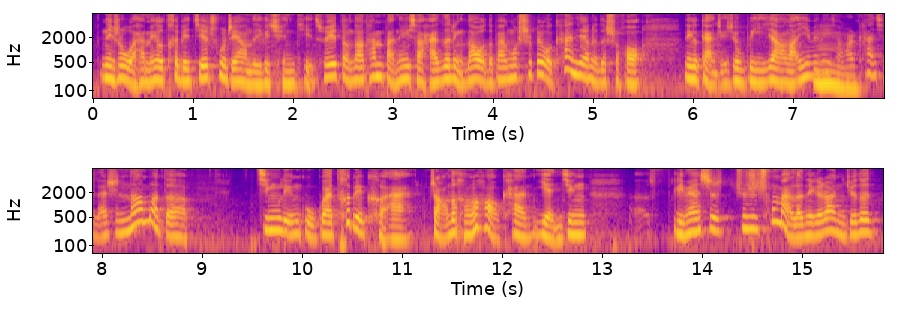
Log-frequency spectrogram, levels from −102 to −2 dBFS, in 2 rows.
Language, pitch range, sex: Chinese, 165-210 Hz, female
